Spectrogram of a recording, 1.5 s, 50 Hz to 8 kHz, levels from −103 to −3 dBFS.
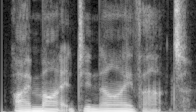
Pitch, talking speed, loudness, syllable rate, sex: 135 Hz, 165 wpm, -16 LUFS, 3.9 syllables/s, male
